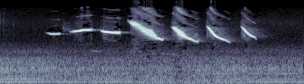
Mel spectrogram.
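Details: Rufous-collared sparrow singing loudly: a few clear, high whistled notes on a nearly level pitch, then four sharp, emphatic downslurred notes falling steeply in quick succession, over a steady low background hum.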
